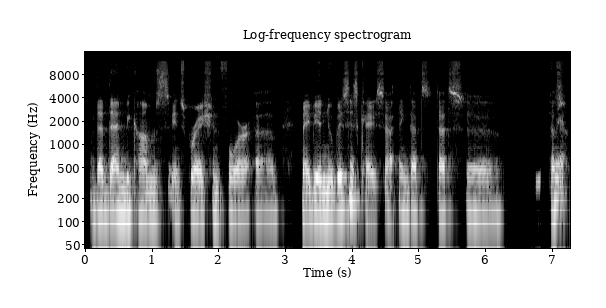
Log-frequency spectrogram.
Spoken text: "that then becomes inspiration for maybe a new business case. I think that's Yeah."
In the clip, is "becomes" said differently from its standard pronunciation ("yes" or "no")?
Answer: no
